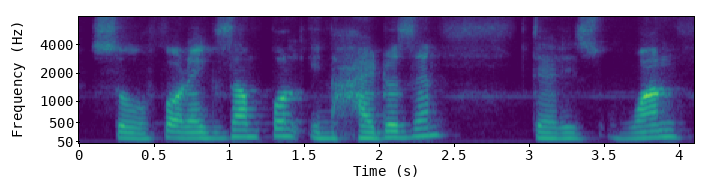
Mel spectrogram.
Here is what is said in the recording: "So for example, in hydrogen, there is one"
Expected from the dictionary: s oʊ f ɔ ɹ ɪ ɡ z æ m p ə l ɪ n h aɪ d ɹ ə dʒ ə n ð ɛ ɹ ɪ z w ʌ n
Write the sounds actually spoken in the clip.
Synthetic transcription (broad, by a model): s oʊ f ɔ ɹ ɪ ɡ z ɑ m p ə l ɪ n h aɪ d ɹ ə z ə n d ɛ ɹ ɪ z w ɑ n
